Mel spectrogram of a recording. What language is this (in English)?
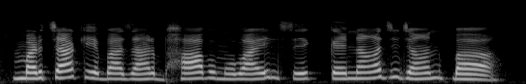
Maithili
